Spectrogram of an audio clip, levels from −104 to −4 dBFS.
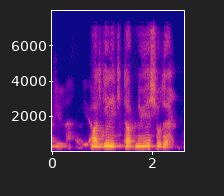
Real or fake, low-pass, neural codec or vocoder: fake; 7.2 kHz; codec, 24 kHz, 1.2 kbps, DualCodec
